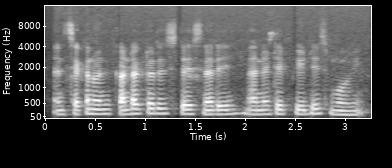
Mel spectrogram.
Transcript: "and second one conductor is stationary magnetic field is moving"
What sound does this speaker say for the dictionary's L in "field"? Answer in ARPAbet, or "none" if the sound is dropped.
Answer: none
